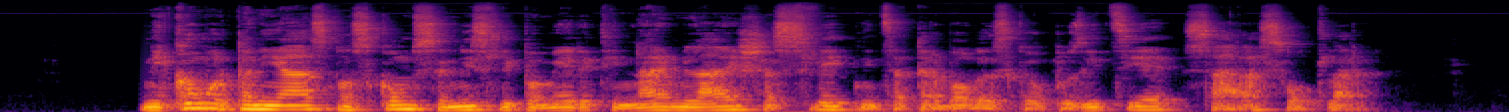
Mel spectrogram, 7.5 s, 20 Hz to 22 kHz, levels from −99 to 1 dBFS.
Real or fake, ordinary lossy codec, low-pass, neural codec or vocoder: real; none; 19.8 kHz; none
